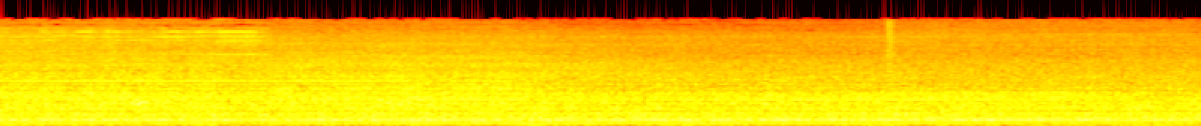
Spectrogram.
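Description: Octagonal-drum honeycomb paper machine running: a steady mechanical hum with a constant low drone. A high thin whine drops out about two and a half seconds in.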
